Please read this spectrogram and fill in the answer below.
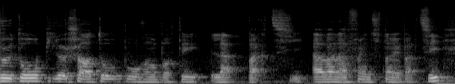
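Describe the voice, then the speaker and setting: A man speaks in a flat monotone. Background noise is noticeable. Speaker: gaming podcast co-host. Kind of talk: casual chat; news reading.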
